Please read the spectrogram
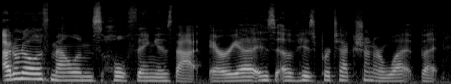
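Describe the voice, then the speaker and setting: A woman with a slightly low voice co-hosts a casual fan podcast. She talks in an informal, animated way, working out her ideas as she goes. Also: a little fast. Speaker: podcast co-host. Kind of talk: casual fan discussion chat.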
